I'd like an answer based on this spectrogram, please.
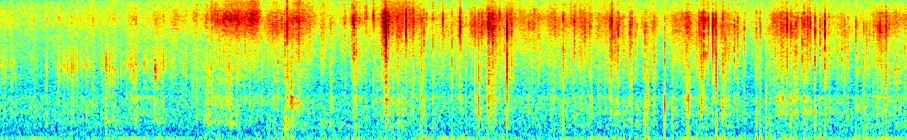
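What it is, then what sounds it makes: Knit sweater being tapped and scratched. Fingertips and long nails tap and scratch the bunched fabric of a folded cream knit sweater on a table. The result is a steady run of quick, soft taps mixed with dry, crackly scratching and rustling, over a constant low hum.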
